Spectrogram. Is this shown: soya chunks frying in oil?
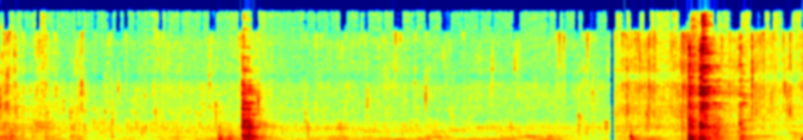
yes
